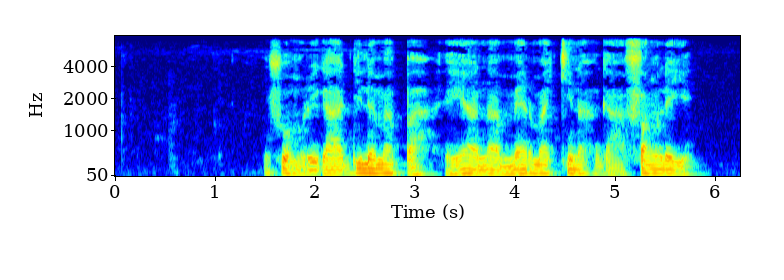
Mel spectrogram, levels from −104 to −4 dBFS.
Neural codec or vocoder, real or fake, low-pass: none; real; 7.2 kHz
